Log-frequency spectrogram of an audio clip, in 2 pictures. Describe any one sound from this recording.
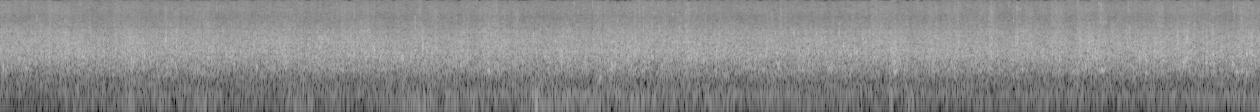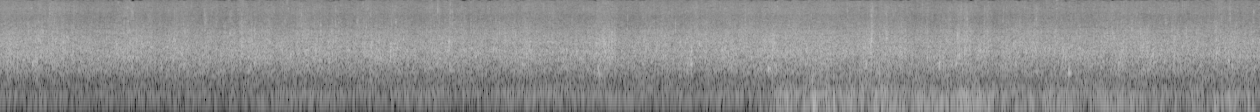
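Water splashes steadily down a small waterfall into a pool.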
